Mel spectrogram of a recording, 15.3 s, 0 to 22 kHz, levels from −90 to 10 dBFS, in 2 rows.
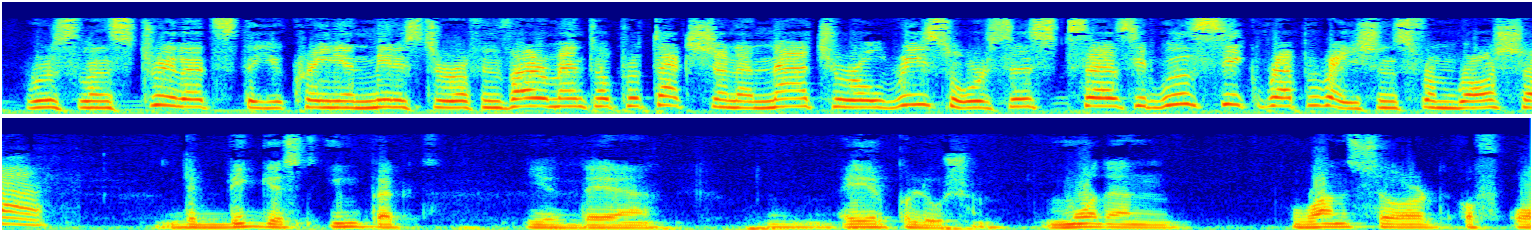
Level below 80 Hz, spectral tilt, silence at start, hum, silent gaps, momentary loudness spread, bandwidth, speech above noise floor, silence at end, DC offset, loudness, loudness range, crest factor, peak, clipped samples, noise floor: -34 dBFS; -4.5 dB/octave; 0 s; none; none; 11 LU; 12.5 kHz; 32 dB; 0 s; under 0.1%; -13 LUFS; 6 LU; 12 dB; -2 dBFS; under 0.1%; -45 dBFS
